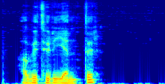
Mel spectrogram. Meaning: indefinite plural of abiturient
- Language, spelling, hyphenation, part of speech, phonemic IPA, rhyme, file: Norwegian Bokmål, abiturienter, a‧bi‧tu‧ri‧ent‧er, noun, /abɪtʉrɪˈɛntər/, -ər, NB - Pronunciation of Norwegian Bokmål «abiturienter».ogg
